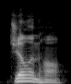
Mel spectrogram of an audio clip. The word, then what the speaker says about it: Gyllenhaal: you I'm I think this should be a pronouncer of his name Mike hold on Jake Gyllenhaal Gyllenhaal okay Josh is Right Gyllenhaal Jake Gyllenhaal yeah that's Carrie Jake Gyllenhaal thank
